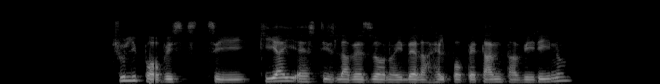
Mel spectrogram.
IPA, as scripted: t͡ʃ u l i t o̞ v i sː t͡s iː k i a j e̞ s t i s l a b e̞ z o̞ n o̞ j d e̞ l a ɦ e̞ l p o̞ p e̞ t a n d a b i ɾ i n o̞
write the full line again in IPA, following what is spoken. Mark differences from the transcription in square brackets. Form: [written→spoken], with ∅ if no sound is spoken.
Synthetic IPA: t͡ʃ u l i [t→p] o̞ v i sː t͡s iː k i a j e̞ s t i s l a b e̞ z o̞ n o̞ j d e̞ l a ɦ e̞ l p o̞ p e̞ t a n [d→t] a [b→v] i ɾ i n o̞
